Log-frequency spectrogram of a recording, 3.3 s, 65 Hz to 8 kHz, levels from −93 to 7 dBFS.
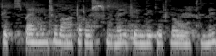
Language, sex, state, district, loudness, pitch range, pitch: Telugu, male, Telangana, Karimnagar, -26 LUFS, 190-210 Hz, 195 Hz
